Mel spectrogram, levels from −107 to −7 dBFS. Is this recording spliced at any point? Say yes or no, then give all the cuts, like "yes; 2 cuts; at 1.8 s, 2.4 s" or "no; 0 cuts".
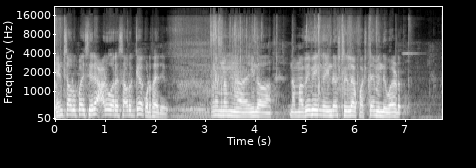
yes; 1 cut; at 3.0 s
